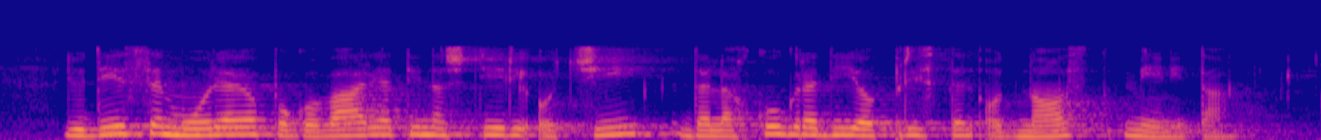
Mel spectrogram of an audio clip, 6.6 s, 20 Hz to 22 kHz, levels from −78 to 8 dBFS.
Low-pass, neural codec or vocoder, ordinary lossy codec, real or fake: 5.4 kHz; none; none; real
